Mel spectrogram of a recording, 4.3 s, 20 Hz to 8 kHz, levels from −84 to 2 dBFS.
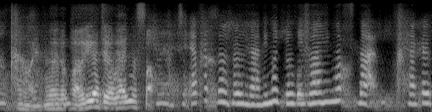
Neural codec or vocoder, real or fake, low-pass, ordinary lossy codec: codec, 16 kHz, 0.5 kbps, FreqCodec, smaller model; fake; 7.2 kHz; none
